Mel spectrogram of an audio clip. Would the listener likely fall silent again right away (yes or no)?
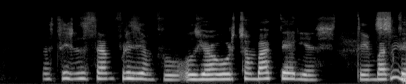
no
